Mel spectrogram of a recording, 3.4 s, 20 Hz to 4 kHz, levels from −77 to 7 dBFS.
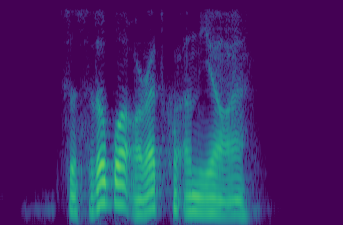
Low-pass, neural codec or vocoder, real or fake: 3.6 kHz; codec, 16 kHz, 1 kbps, X-Codec, WavLM features, trained on Multilingual LibriSpeech; fake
